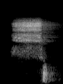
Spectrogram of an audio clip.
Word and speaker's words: chaud: Alors, nous avons tout d'abord le son « ch » et le son « o » qui s'écrit A-U-D. Encore une fois, la lettre D est une lettre muette puisqu'il n'y a pas la lettre E après pour la faire chanter.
